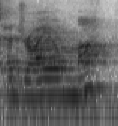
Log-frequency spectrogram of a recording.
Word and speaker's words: hedraioma: Ground is hedraioma. That's how you say it.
